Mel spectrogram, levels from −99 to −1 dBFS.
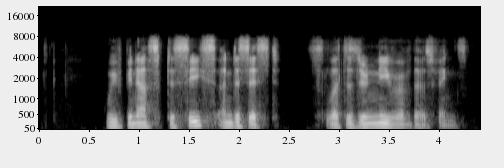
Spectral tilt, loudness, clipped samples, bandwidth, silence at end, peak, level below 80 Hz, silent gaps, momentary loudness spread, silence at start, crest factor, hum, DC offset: -3 dB/octave; -25 LUFS; under 0.1%; 8.4 kHz; 0.15 s; -8 dBFS; -64 dBFS; 2.50-2.68 s; 16 LU; 0.7 s; 20 dB; none; under 0.1%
